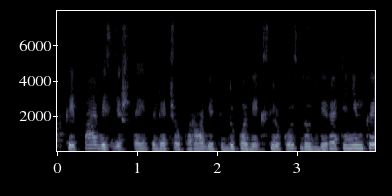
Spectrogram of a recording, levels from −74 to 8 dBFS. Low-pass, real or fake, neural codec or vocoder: 7.2 kHz; real; none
